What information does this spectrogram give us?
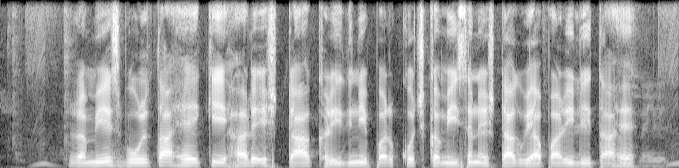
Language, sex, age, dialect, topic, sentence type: Hindi, male, 18-24, Kanauji Braj Bhasha, banking, statement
